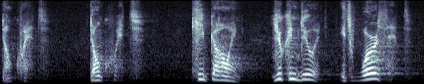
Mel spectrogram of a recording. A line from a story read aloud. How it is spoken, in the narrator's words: they whisper to you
